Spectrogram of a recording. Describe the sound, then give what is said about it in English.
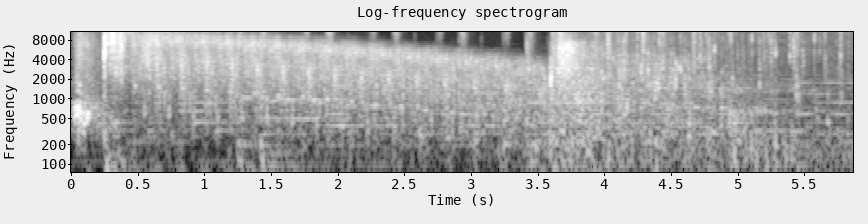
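A game sound effect of the player throwing a rock, played from an audio game's sound-learning menu: a loud, gritty rushing whoosh that sweeps downward, then a crunching impact partway through, trailing into rumbling noise. No one speaks. “You throw a rock.”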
